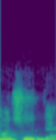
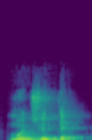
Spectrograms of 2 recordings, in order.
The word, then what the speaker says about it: močiutė: Because we say (pronounce) 'močiūtė". And we have to say (pronounce) 'močiutė'.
